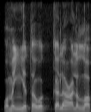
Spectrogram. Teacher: وَمَن يَتَوَكَّل کی جو ساکن ہے، لام ساکن، مجھے ایسا لگا اس میں آپ نے کلکلا کر دیا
